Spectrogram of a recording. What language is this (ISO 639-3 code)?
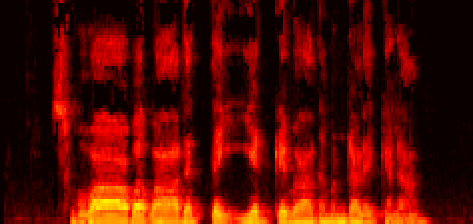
tam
